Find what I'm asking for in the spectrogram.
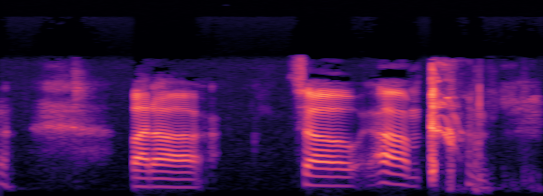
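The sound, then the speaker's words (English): Coughing into a microphone: a few harsh, partly voiced coughs and throat sounds, moderately loud and separated by short pauses. “nice as I cough into the microphone.”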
